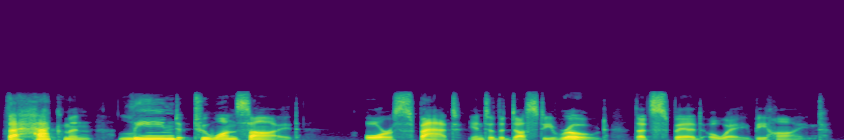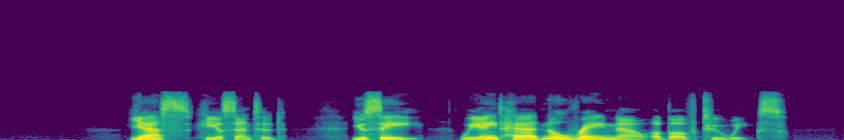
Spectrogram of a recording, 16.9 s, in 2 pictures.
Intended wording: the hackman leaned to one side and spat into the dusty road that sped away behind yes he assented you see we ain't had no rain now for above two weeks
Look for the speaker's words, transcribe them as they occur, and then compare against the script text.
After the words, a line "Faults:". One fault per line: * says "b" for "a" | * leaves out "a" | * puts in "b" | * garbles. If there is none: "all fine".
the hackman leaned to one side or spat into the dusty road that sped away behind yes he assented you see we ain't had no rain now above two weeks
Faults:
* says "or" for "and"
* leaves out "for"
